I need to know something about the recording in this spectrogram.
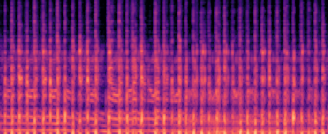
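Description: Human beatboxing: a fast, even buzzing bass pulse with a hummed, shifting tone over it.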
